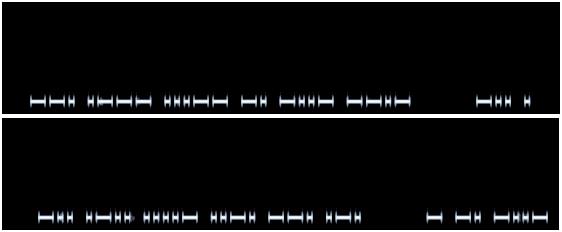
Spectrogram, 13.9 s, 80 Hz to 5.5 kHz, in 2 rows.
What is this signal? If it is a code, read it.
Morse code, heard as a keyed tone, about 20 wpm, 700 Hz. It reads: GJ3NXQ DE DL4FGR TNX
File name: UK MASTER QSOs TRAINING / 20WPM / UK MASTER QSOs 0002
